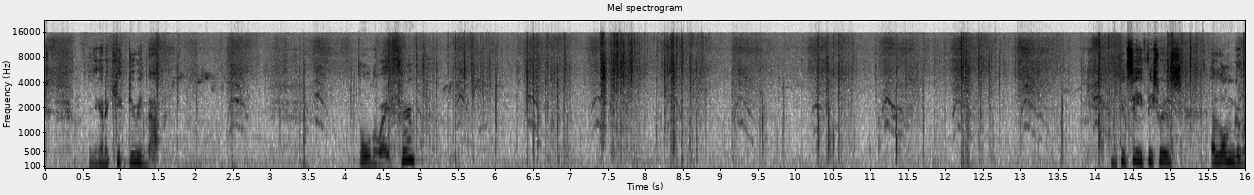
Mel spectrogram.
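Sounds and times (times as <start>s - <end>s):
climbing rope swishing against clothing: 0.8s - 16.0s.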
